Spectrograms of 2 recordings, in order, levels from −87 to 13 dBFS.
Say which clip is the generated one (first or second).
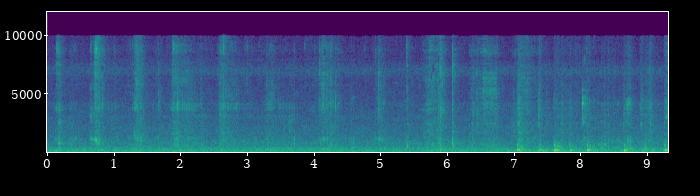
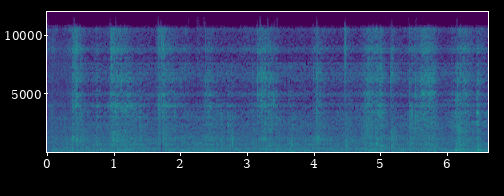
second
